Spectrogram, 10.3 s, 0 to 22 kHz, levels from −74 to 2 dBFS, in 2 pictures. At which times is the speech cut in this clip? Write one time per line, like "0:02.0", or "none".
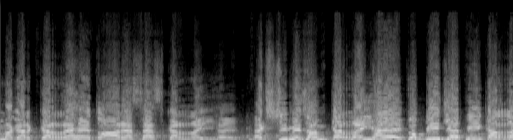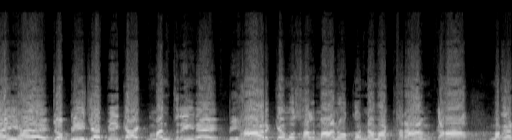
0:02.4
0:04.0
0:05.6
0:07.4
